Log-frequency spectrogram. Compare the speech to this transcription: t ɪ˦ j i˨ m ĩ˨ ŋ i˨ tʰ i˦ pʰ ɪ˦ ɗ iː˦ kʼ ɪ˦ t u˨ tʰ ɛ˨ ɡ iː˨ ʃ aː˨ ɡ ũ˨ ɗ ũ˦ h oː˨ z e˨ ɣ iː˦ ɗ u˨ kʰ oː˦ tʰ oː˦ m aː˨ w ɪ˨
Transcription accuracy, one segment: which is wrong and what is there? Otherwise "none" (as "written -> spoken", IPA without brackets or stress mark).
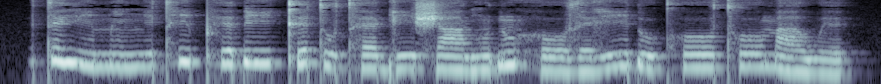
none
